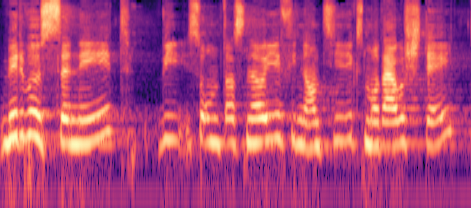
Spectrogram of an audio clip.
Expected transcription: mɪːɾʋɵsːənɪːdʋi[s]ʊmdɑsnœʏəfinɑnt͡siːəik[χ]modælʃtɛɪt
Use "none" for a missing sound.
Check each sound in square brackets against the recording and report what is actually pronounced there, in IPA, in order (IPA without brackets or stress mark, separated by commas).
s, s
